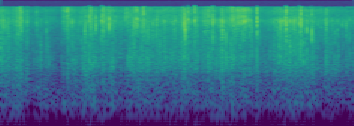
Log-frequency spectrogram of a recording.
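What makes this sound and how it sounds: Hands in white rubber gloves gather, crumple and scrunch a large, thin, flexible vinyl tablecloth with a blue fish print as it lies flat on a surface, pulling it into folds. A steady, quiet stream of bright crinkling and crackling rises and falls, with almost no low end.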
